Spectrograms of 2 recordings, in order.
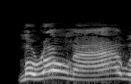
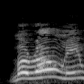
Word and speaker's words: Moroni: Moroni with a long I is a moron telling a lie. – Yeah. – Moroni with a long E is a moron with baloney.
